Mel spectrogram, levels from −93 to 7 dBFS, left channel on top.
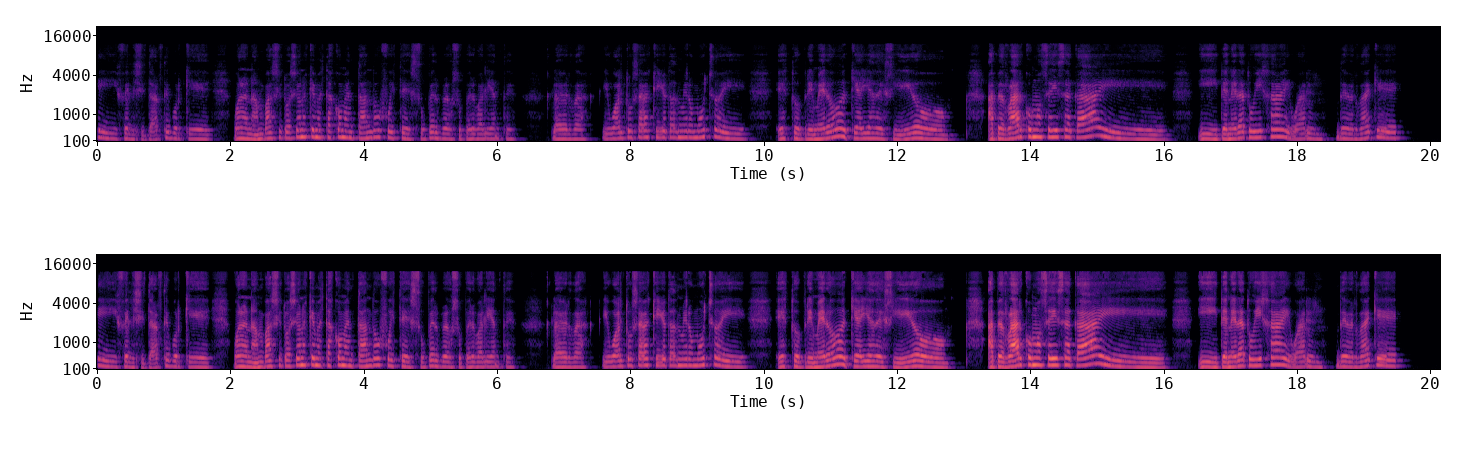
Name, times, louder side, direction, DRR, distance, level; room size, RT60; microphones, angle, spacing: voice 1, 0.0-6.3 6.8-12.8 13.0-19.5, right 4 dB, 60° right, 0.6 m, -36 dB
12.5 x 7.9 x 3.7 m
head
